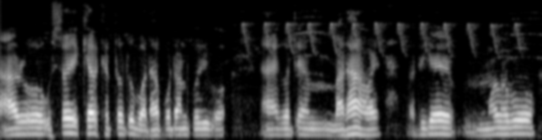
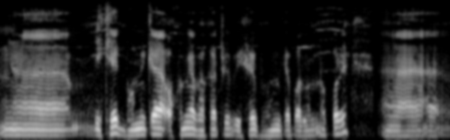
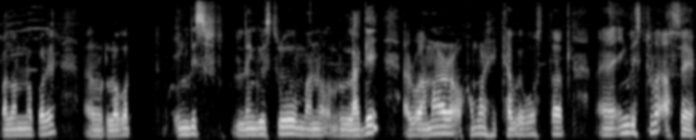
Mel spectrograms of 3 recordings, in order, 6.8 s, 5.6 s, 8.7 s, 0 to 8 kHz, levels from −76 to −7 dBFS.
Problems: background sounds at intervals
